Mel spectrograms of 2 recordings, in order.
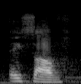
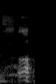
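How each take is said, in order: First: The name ends in a clear v sound. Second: The name ends in a vowel sound.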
